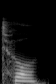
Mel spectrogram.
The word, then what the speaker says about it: Thor: She pronounced it Tor. Thor.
